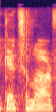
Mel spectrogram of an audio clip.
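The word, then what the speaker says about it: De Ketelaere: It's like De Kuliar from Club Bruges in Belgium. – Yeah, the Ketelaar from Bruges.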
